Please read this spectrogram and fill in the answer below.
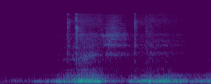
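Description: Faint clicks of a computer keyboard as code is being edited: a couple of sharp clicks about two-thirds of a second in and another just past a second, over a low murmur.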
